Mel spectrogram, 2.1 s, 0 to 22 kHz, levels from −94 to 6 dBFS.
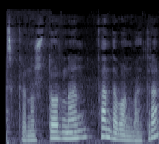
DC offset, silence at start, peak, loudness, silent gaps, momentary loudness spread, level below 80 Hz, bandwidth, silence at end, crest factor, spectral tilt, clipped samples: under 0.1%; 0.1 s; -8 dBFS; -27 LUFS; none; 5 LU; -56 dBFS; 15.5 kHz; 0 s; 18 dB; -5 dB/octave; under 0.1%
